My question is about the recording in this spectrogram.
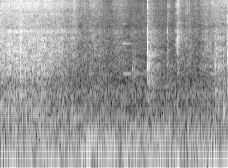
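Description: Tissue paper rustling and crinkling as a wrapped mug is pulled out of a paper gift bag, with a sharp click about one and a half seconds in.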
